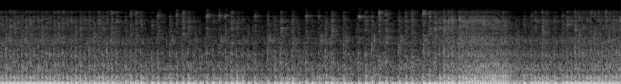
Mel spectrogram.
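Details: VW Split Bus air-cooled flat-four upgraded from 1904cc to 1968cc (92 thick walls, SuperStock 37/32 heads, Weber carbs), freshly installed: steady, even idle with a throaty exhaust beat and no knocks or misses; the engine sounds healthy.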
